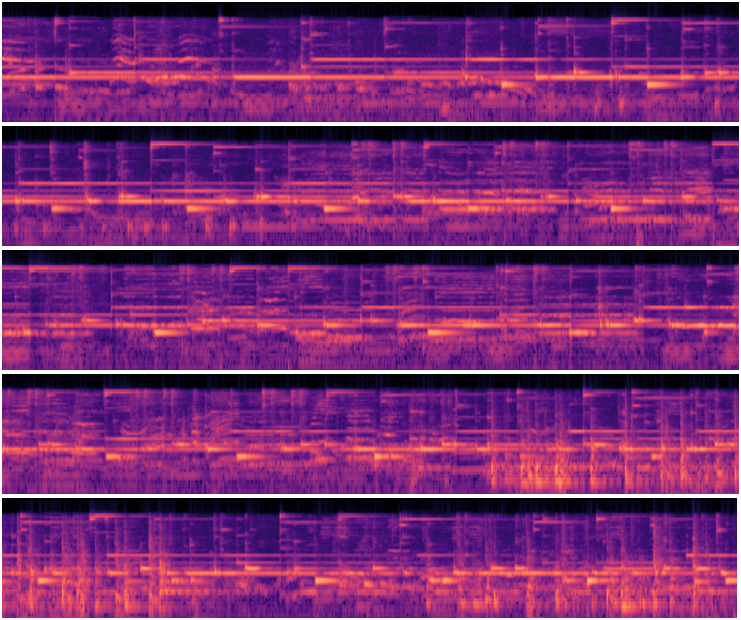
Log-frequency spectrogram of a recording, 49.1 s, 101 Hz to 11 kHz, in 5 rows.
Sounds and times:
Music: 0:00.0 - 0:49.1.

